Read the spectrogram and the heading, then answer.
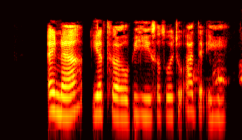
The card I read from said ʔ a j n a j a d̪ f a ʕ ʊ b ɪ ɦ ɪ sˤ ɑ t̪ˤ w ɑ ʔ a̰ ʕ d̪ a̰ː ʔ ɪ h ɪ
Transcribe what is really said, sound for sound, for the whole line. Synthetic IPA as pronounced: ʔ a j n a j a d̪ f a ʕ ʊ b ɪ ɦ ɪ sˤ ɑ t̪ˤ w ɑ ʔ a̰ ʕ d̪ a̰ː ʔ ɪ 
